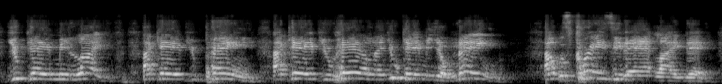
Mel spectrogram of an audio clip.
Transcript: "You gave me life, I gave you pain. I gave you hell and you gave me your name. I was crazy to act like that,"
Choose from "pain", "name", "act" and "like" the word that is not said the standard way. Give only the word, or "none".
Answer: act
